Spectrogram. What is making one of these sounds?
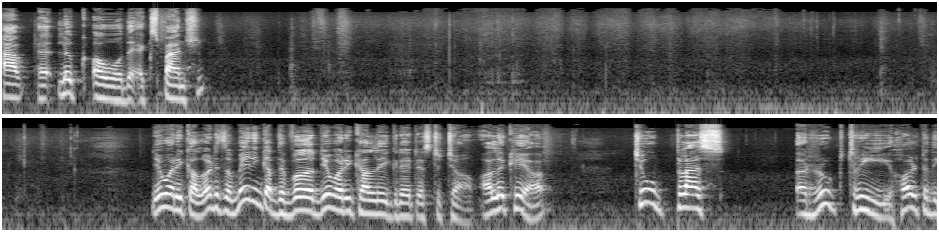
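A middle-aged man speaks calmly and clearly into a close microphone, explaining.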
